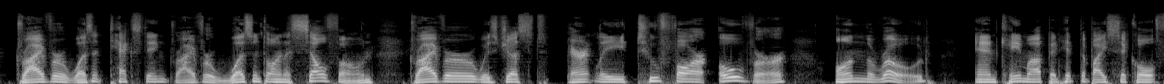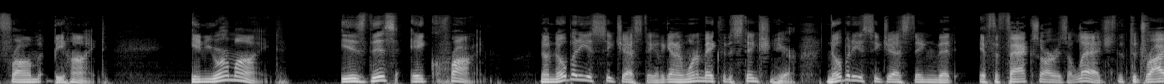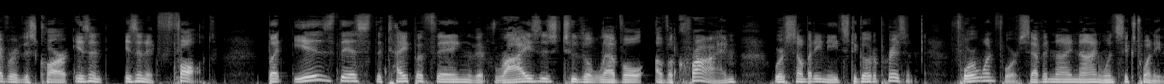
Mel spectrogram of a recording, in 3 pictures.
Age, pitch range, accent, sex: 50-69, 105-130 Hz, American, male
